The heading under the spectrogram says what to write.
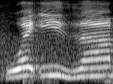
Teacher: وَإِذَا میں الف مدہ، الف خالی سے پہلے ذال کے اوپر زبر ہے تو الف مدہ کو ایک الف 2 حرکات کے برابر لمبا کر کے پڑھنا ہے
